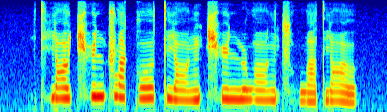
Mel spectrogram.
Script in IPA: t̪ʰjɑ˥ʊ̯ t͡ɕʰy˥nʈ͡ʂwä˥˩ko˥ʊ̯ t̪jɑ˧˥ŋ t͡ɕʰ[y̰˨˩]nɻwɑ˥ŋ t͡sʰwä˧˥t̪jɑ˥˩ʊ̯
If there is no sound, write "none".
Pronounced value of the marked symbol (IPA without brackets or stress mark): y˥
